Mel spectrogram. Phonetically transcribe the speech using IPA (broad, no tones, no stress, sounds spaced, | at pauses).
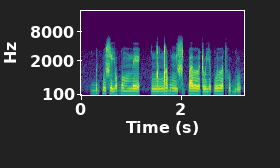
ɡ͡b ɘ k͡p u ɕ e j o ɡ͡b ɔ mː e | ŋ͡ǃ ɘ ŋ͡ǃ ɐ b o ŋ ɘ ɕ ɘ k͡p ɐ lː ɐ ʈ u j e p u lː ɐ t̪ʰ u ɡ͡b u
